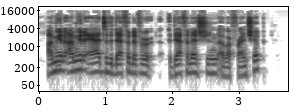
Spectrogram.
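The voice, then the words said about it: Slurred speech. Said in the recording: “I'm slurring.”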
